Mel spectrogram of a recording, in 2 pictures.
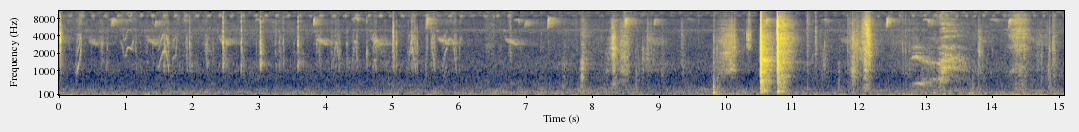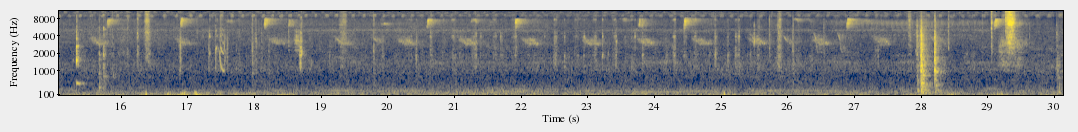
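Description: Scattered clicks and knocks of ignition coils and engine parts being handled and pushed back down into the spark plug wells of a Toyota V6, loudest about ten seconds in. A bird chirps over and over in the background over a low steady rumble.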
